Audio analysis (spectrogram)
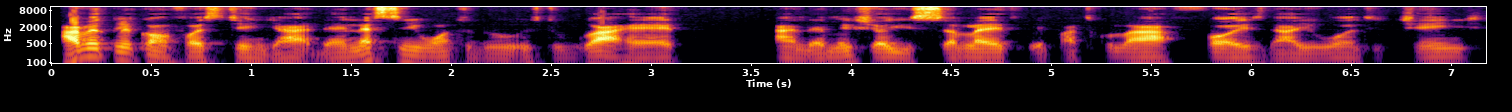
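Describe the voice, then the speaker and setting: A man's voice: very deep voice, fairly quick, a bit bright. A man presenting a phone app tutorial, talking through each step in order and leaning on the same stock phrases again and again. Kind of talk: screen-recorded app tutorial.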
